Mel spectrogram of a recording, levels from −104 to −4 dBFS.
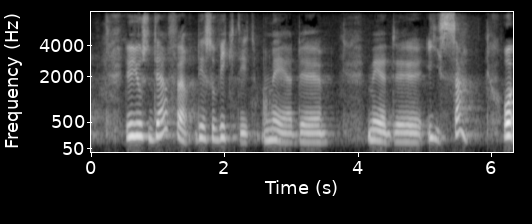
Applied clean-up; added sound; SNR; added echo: none; none; none; none.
